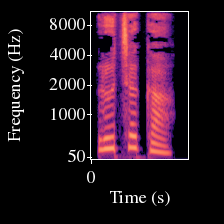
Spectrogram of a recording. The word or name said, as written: ರುಚಕ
